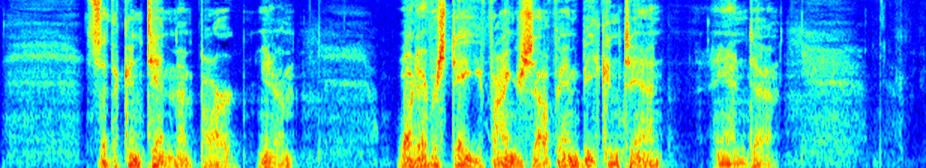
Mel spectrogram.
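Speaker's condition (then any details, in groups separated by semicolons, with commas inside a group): Throat cancer; came through it; voice affected, fears listeners criticizing voice, voice cannot be changed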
